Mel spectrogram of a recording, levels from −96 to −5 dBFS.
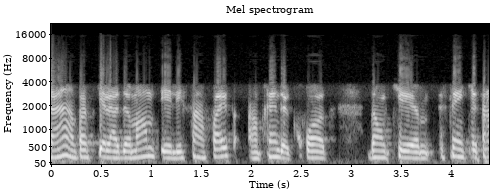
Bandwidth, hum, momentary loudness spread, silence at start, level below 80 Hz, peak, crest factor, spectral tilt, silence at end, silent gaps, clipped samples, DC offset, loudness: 12.5 kHz; none; 5 LU; 0 s; -48 dBFS; -6 dBFS; 12 dB; -5.5 dB/octave; 0 s; none; under 0.1%; under 0.1%; -18 LUFS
